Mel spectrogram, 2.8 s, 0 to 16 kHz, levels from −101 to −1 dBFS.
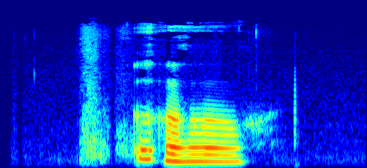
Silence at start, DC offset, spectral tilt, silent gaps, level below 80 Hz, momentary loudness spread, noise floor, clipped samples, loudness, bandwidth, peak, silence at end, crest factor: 0.65 s; under 0.1%; -9 dB/octave; none; -78 dBFS; 8 LU; -77 dBFS; under 0.1%; -25 LUFS; 9.6 kHz; -8 dBFS; 0.95 s; 20 dB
